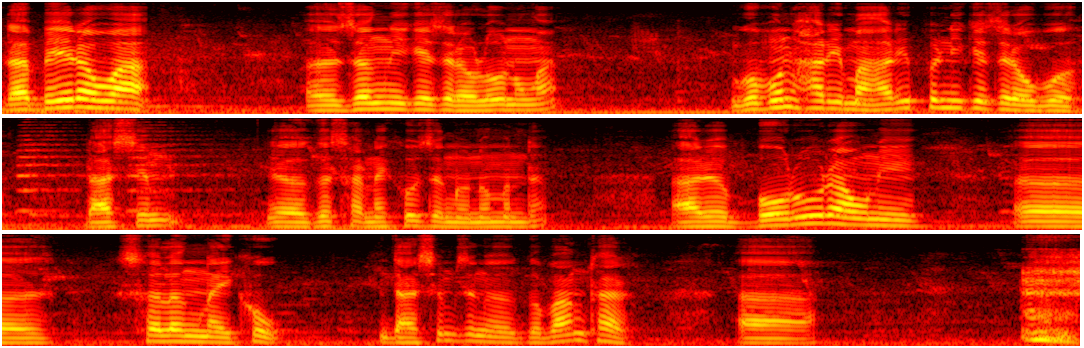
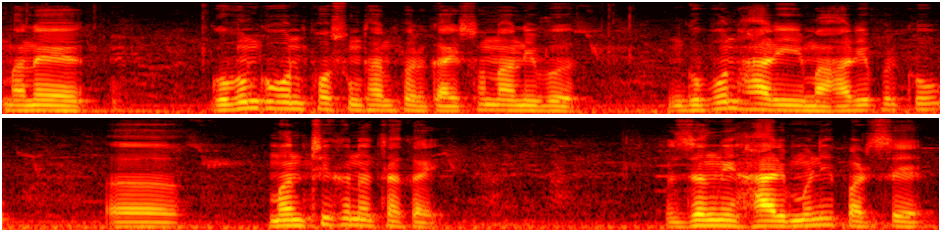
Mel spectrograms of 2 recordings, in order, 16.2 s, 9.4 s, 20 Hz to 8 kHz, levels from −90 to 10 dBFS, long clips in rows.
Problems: constant background noise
